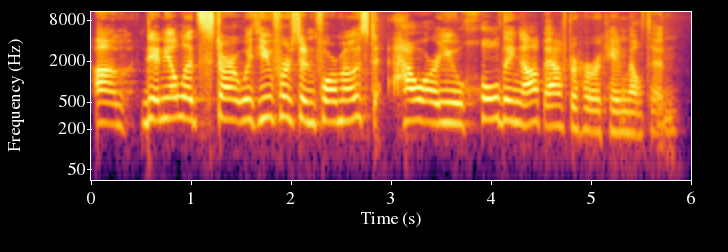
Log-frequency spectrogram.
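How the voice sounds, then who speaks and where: A woman's voice: sits high, moderate pace. A woman anchoring television news, conducting a live interview.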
